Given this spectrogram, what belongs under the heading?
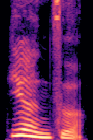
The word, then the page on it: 燕子: yàn zi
